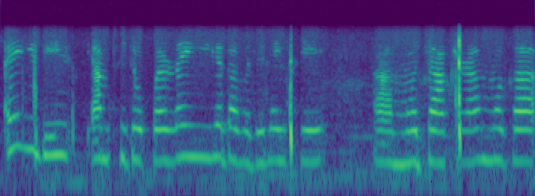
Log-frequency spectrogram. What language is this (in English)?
Manipuri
